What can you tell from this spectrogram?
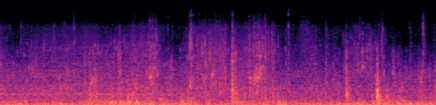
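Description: Wind buffeting the microphone on open water from a sea kayak, a steady low rumble, with a few faint scattered clicks and taps.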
